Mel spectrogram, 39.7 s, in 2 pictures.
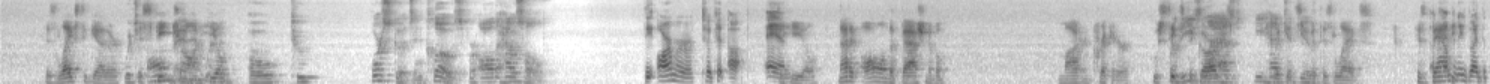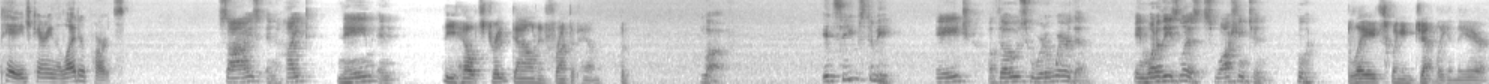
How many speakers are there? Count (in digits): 4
